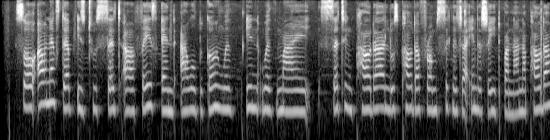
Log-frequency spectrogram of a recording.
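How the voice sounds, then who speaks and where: Over noticeable background noise, a woman with a fairly high pitch speaks at a fairly slow pace in a monotone, flat intonation, her loudness very even and hardly any pauses. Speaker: beauty YouTuber. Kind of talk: makeup tutorial.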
